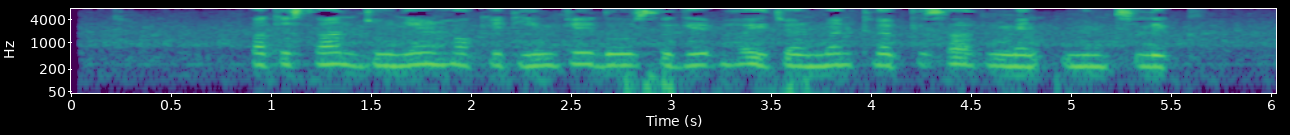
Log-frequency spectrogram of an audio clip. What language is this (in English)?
Urdu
